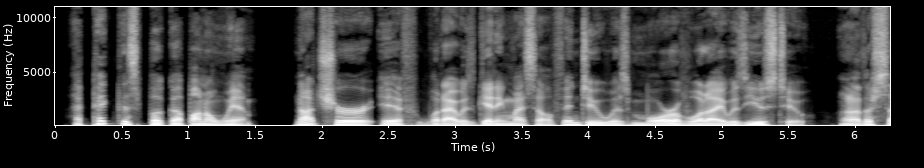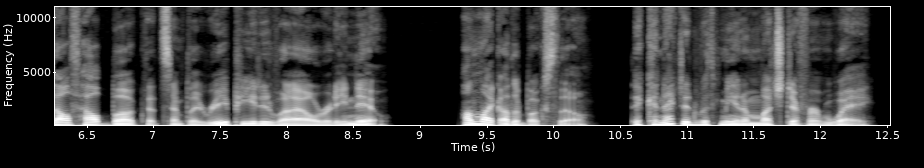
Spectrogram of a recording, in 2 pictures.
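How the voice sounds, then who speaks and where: On a very clean recording with a silent background and a dry, close sound with no echo, a man talks very fast at medium pitch in a dark, mellow tone with lively intonation. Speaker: podcast narrator reading blogs. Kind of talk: reading aloud.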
